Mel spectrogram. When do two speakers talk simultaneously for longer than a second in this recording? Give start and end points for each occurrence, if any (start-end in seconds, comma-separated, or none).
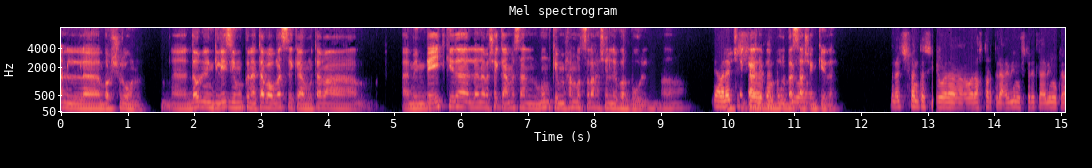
9.9-11.3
